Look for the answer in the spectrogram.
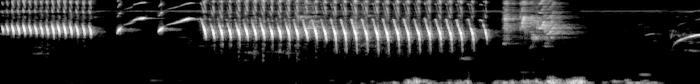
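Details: Canary singing vigorously as a lure for untrained young canaries: a high rapid trill, two upslurred whistles, then a long steady pulsed trill lasting about two seconds, followed by a rasp, with soft low thumps in the background.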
